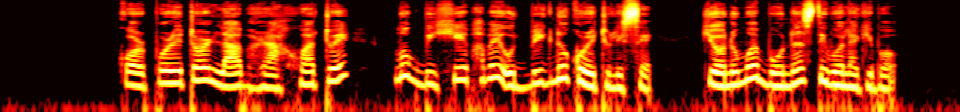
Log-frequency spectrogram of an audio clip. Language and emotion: Assamese, fearful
